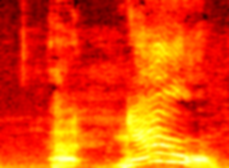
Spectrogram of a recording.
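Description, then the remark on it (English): A person does a vocal cat imitation: a short voiced mew followed by a longer, drawn-out meow that rises and falls in pitch, fairly loud. “Meow. Perfect.”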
